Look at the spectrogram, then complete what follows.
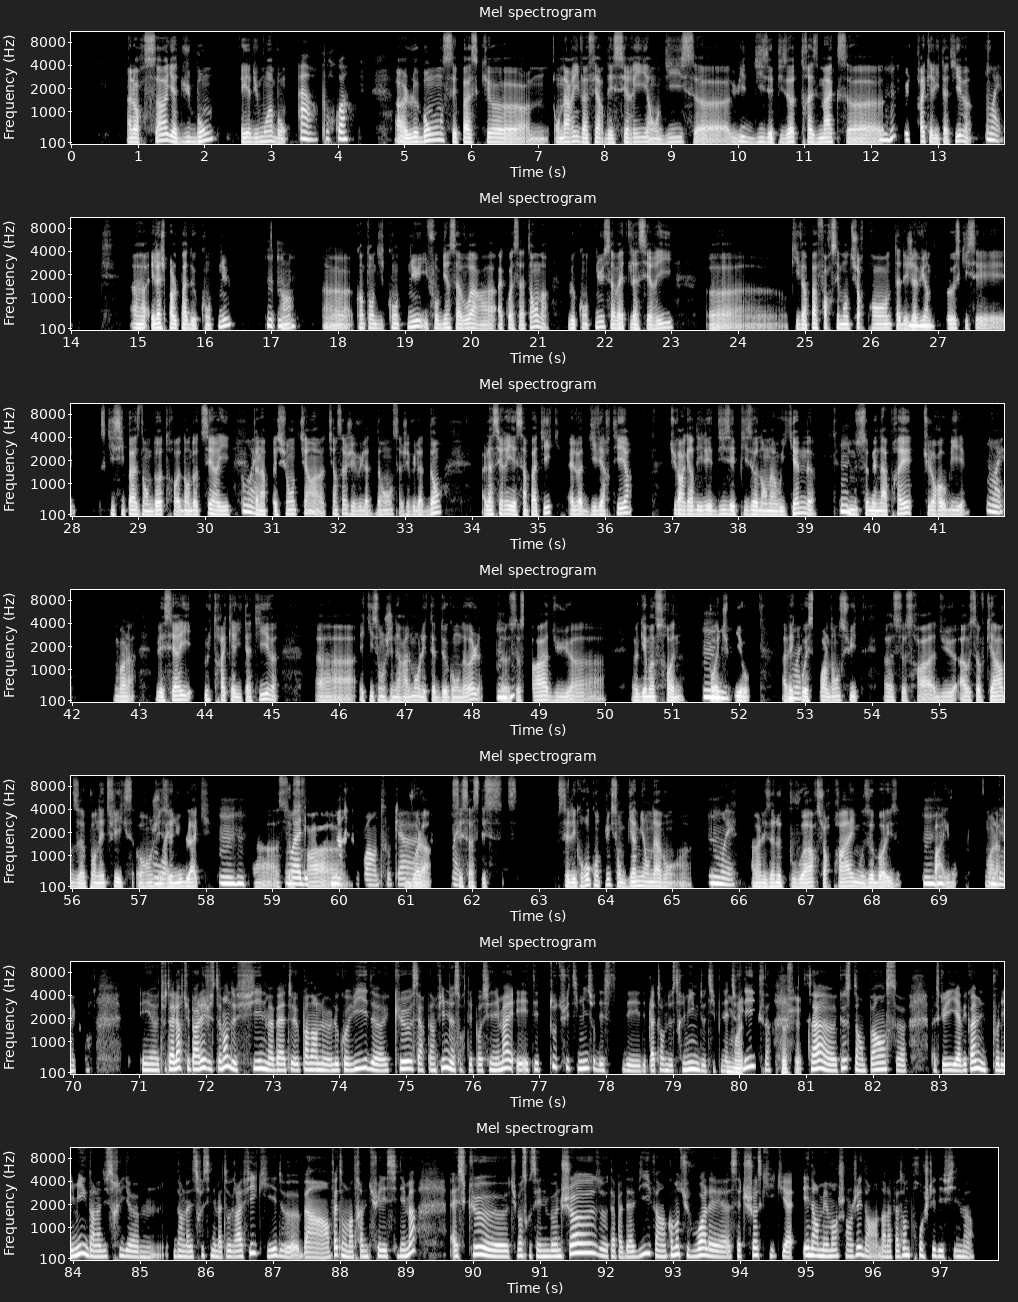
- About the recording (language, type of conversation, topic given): French, podcast, Comment le streaming a-t-il transformé le cinéma et la télévision ?
- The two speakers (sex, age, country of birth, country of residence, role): female, 35-39, France, Germany, host; male, 45-49, France, France, guest
- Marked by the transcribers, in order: put-on voice: "Game of Thrones"; put-on voice: "HBO"; put-on voice: "Westworld"; put-on voice: "House of Cards"; put-on voice: "is the New Black"; other background noise; "petites" said as "petits"; put-on voice: "The boys"; put-on voice: "streaming"; "qu'est" said as "que"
